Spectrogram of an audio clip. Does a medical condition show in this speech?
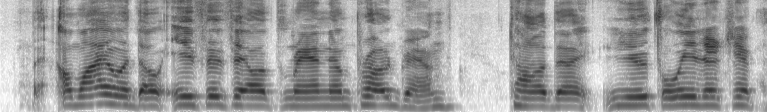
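Yes: cerebral palsy; speech affected to an extent.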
